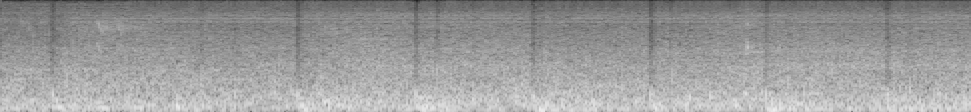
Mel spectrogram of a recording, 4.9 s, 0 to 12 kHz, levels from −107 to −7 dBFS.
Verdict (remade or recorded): recorded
